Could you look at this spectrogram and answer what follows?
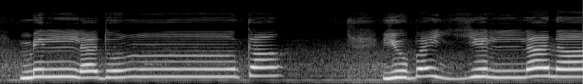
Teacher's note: آپ نے دیکھا ان دونوں مثالوں میں نون ساکنہ کے بعد حرف لام متحرکہ آیا تو ہم نے نون ساکنہ کو لام متحرکہ کے ساتھ اس طرح ملا کر ادا کیا کہ دونوں ایک ساتھ مشدد ادا ہوئے بغیر غنے کے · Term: ادغام بلا غنہ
